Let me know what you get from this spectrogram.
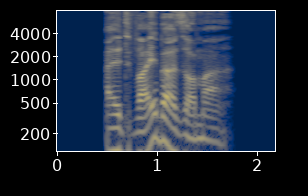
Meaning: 1. loose gossamer or cobwebs found in the air or on the ground 2. Indian summer (a stretch of warm days in autumn)
- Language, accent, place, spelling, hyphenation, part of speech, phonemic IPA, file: German, Germany, Berlin, Altweibersommer, Alt‧wei‧ber‧som‧mer, noun, /altˈvaɪ̯bɐˌzɔmɐ/, De-Altweibersommer.ogg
